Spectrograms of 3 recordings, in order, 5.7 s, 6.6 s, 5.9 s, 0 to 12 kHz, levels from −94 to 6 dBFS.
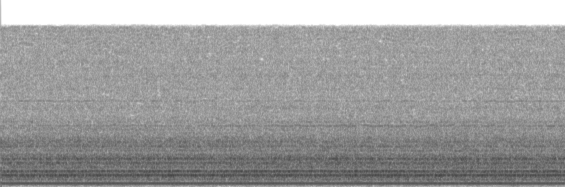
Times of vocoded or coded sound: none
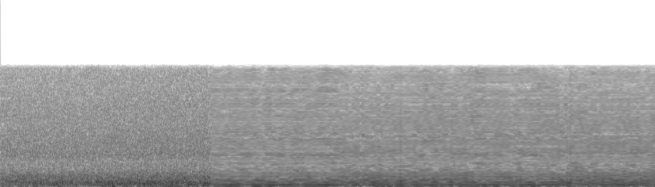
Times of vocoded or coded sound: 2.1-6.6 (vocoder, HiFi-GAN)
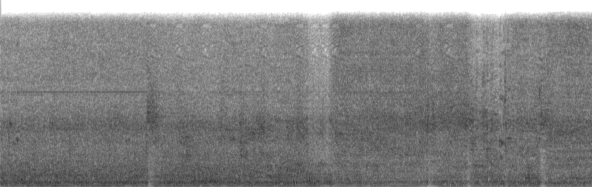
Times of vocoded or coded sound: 1.5-2.1 (codec, SNAC); 2.6-4.7

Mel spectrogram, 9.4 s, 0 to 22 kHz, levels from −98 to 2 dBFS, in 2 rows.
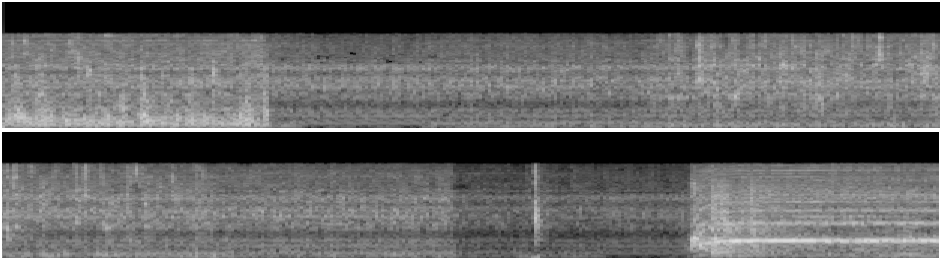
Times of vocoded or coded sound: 0.0-1.5 (vocoder, HiFi-GAN); 2.1-7.7; 8.8-9.4

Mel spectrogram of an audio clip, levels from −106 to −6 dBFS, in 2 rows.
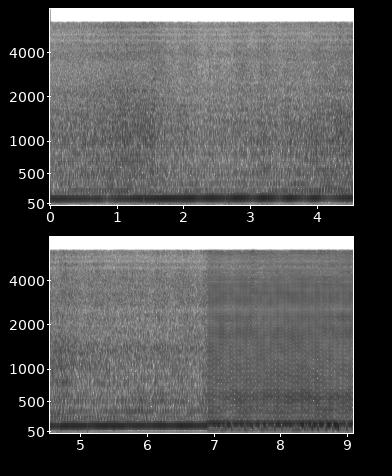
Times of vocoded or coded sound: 6.9-9.1 (vocoder, Vocos)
